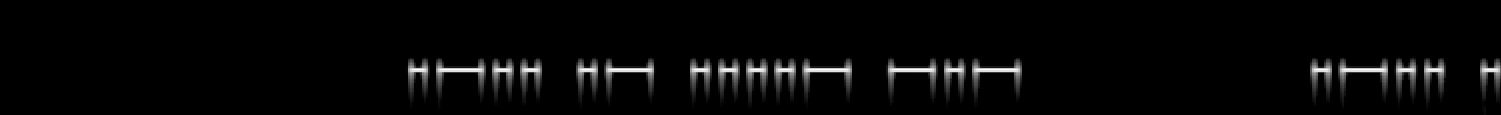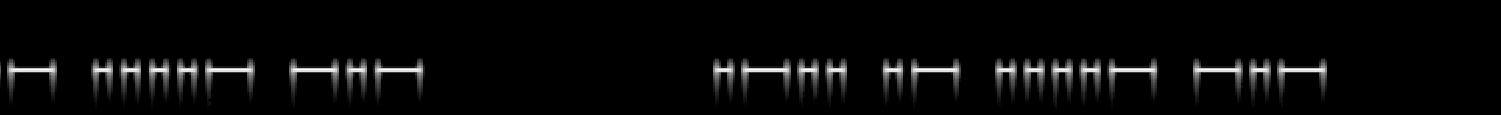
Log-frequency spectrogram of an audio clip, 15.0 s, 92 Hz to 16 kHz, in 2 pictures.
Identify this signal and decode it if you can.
Morse code, heard as a keyed tone, about 17 wpm, 700 Hz. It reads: LA4K LA4K LA4K
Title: DXCC-100 Call Signs - 4 Characters - Repeated 3x - 17wpm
